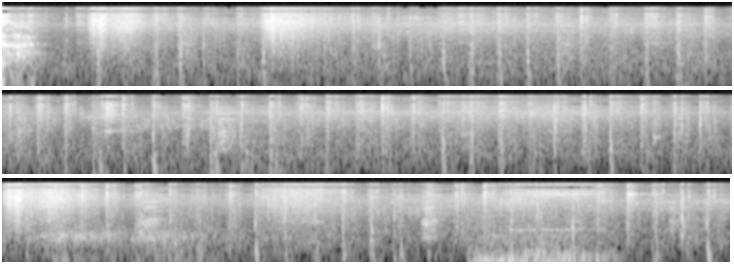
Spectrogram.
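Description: Footsteps run quickly over dry leaves and grass.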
